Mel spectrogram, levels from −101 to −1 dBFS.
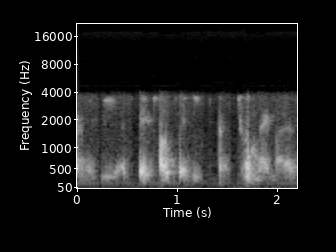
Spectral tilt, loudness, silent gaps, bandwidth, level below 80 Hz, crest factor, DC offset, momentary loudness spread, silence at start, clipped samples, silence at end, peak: -7 dB/octave; -28 LUFS; none; 4.2 kHz; -76 dBFS; 22 dB; under 0.1%; 15 LU; 0 s; under 0.1%; 0 s; -6 dBFS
